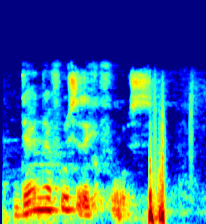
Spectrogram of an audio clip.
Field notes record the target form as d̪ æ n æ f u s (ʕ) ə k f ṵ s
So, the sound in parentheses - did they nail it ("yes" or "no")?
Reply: no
